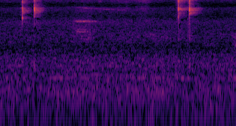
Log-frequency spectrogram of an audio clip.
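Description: Computer mouse clicks: two quick click pairs, a press and release each, one about a quarter second in and one near the end, over faint room hiss.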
